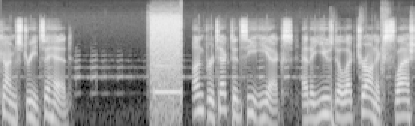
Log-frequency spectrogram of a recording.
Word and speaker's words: CeX: I'm streets ahead unprotected cex at a used electronics slash games retailer whose name is pronounced as sex router I barely know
